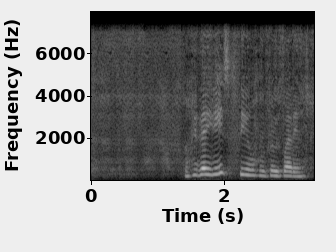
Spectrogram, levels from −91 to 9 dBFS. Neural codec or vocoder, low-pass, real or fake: codec, 16 kHz, 0.5 kbps, FunCodec, trained on LibriTTS, 25 frames a second; 7.2 kHz; fake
